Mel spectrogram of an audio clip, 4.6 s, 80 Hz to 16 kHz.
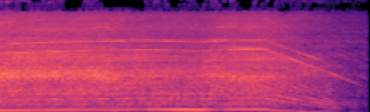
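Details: DeWalt DWE6423 orbital sander after repair for uncontrolled fast spinning (lost belt or bearing seats): hums at a steady, even pitch, then winds down smoothly after switch-off; normal running.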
